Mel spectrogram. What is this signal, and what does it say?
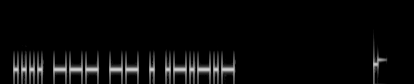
Morse code, heard as a keyed tone, about 30 wpm, 700 Hz. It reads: HOME.
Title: Sentences from Top 400 Words 30wpm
